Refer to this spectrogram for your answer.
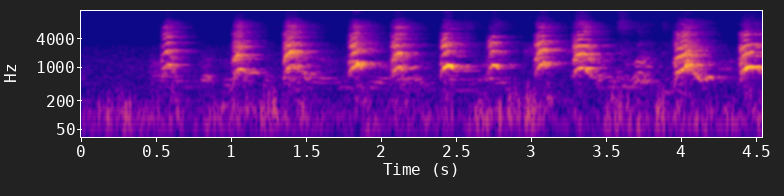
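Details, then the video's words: A jealous pet Poodle, upset by a stuffed toy, lets out a steady string of sharp high barks, about two per second, over a quiet indoor background. "Jealous Poodle"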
